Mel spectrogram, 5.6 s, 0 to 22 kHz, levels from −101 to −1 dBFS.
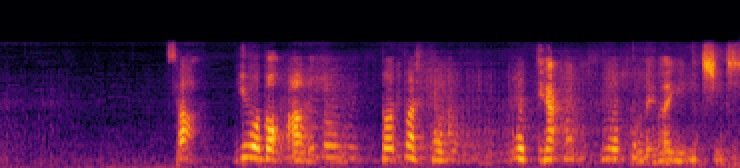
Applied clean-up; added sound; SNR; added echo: neural mask model DeepFilterNet 3.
